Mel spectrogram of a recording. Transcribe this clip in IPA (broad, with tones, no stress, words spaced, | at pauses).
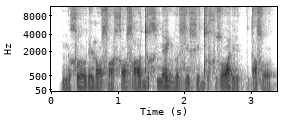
nʊ˩˥xlˠu˧˩ ɾɪ˧˥˧ɭʊ˧˩zˤʌ˩˥ xʊ˩˥zˤɪ˩˥ʊ̯ dʊ˧˩xnɛ˧˥˧ʎʊ˧˩ zɪ˧˥˧xɪ˩˥du˩˥x zˤu˧˥˧ɪ̯ ɾɪ˩˥ | dʌ˧˥˧zˤu˧˩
